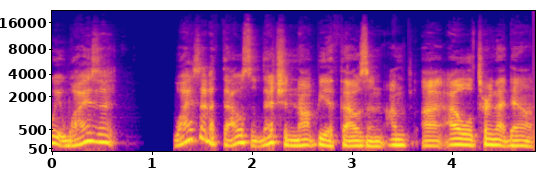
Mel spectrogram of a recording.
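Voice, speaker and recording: A man at medium pitch talks at a fairly quick pace, somewhat breathy, with very even loudness and lively intonation. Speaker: vtuber streamer. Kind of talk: live gaming stream chat. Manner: halting, repeats words.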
